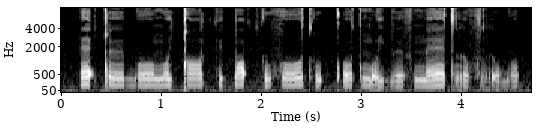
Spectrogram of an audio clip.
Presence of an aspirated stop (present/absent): absent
